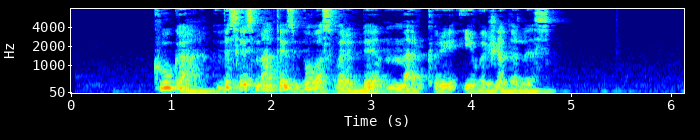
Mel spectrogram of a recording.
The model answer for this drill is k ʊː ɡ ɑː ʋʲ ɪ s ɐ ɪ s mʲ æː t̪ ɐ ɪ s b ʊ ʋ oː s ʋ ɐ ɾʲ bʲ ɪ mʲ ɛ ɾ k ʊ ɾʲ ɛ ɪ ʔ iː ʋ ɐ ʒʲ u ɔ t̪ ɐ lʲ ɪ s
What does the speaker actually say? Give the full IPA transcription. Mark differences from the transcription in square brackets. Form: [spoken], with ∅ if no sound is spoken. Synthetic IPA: k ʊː ɡ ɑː ʋʲ ɪ s ɐ ɪ s mʲ æː t̪ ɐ ɪ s b ʊ ʋ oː s ʋ ɐ ɾʲ bʲ ɪ mʲ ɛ ɾ k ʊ ɾʲ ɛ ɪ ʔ iː ʋ ɐ ʒʲ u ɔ [d̪] ɐ lʲ ɪ s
